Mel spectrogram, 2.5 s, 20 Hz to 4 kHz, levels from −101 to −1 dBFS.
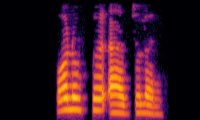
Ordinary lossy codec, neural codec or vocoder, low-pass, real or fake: AAC, 32 kbps; none; 3.6 kHz; real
